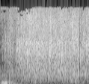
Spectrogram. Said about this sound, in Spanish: ya quiero que empiecen a sonar los aplausos porque lo vamos a recibir, los vamos a recibir en realidad, porque no son uno, son dos y son amigos.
